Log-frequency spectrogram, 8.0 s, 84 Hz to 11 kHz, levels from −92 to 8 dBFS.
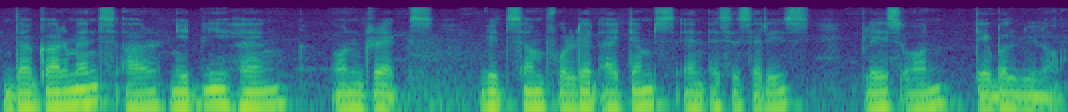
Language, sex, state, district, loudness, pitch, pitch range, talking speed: English, male, Arunachal Pradesh, Lower Dibang Valley, -17 LUFS, 100 Hz, 95-105 Hz, 125 wpm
